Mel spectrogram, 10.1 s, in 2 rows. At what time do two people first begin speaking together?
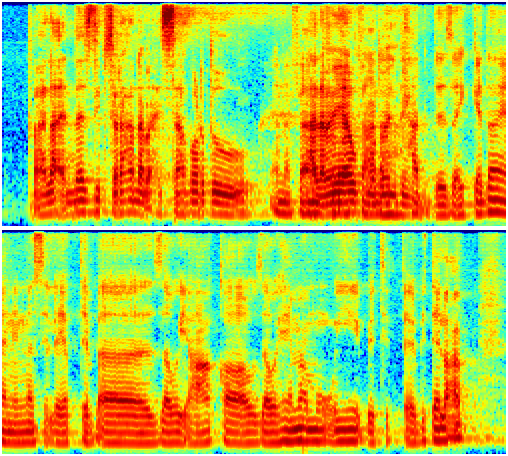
3 s

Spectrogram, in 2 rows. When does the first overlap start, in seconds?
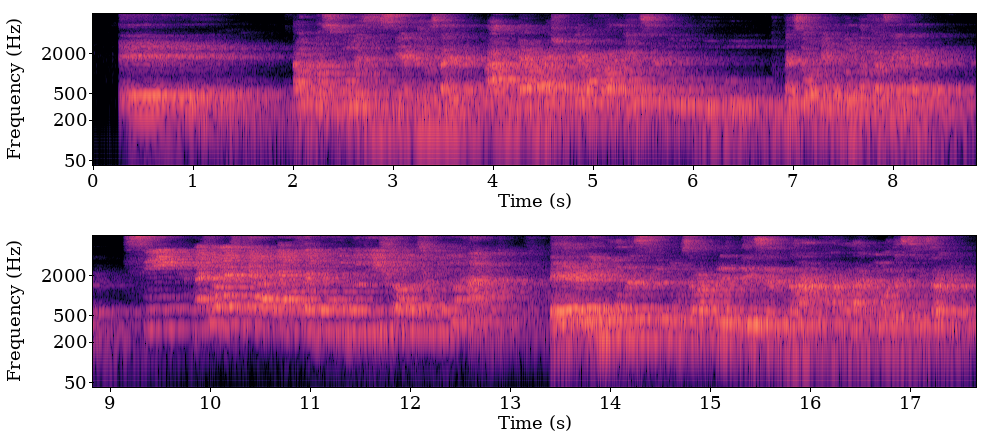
none

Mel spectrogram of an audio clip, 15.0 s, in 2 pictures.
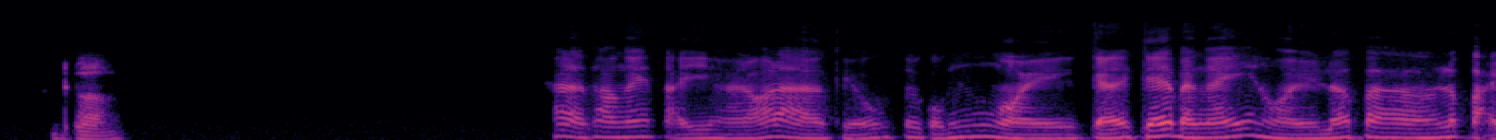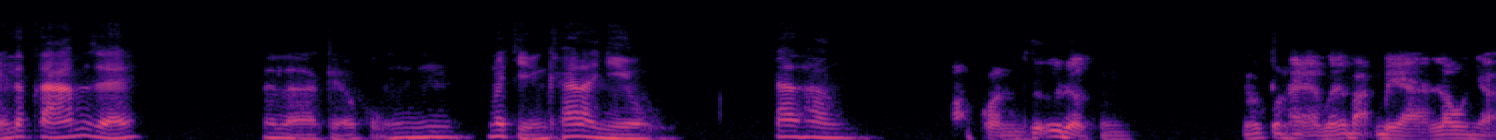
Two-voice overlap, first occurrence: none

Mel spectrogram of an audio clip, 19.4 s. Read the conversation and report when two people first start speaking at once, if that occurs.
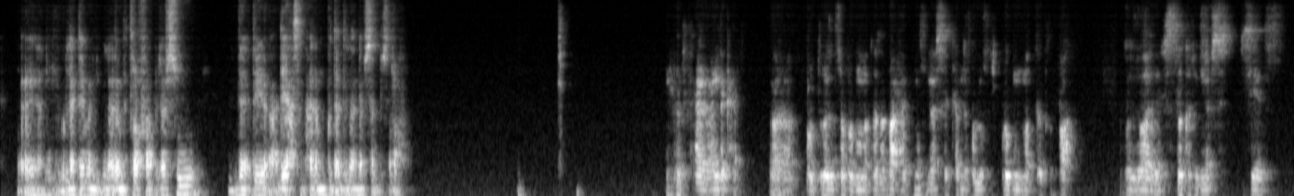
none

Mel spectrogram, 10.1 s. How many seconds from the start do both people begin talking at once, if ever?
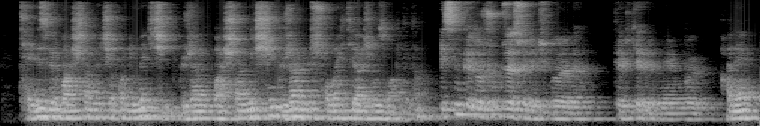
none

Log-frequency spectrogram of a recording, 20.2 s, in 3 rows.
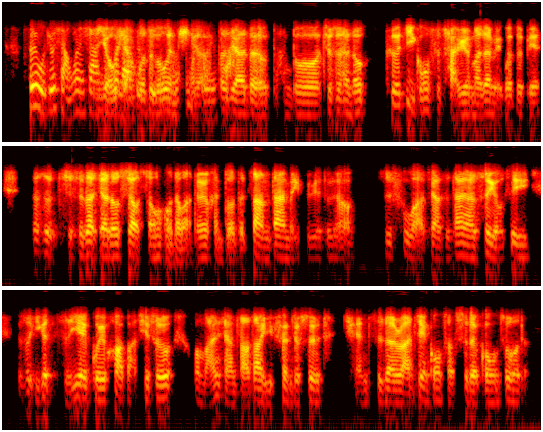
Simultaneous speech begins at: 1 s

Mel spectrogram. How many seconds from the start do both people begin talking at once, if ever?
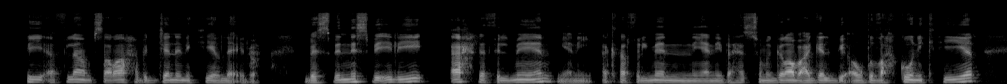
none

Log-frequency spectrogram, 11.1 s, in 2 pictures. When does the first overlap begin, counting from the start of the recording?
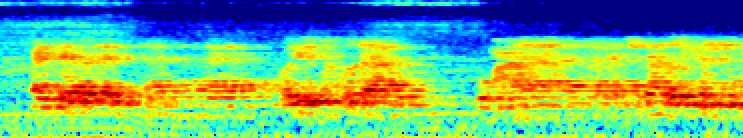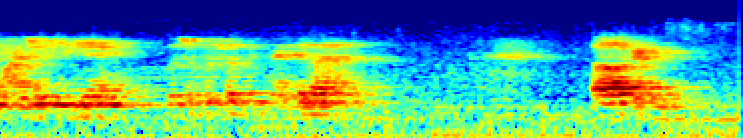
4 s

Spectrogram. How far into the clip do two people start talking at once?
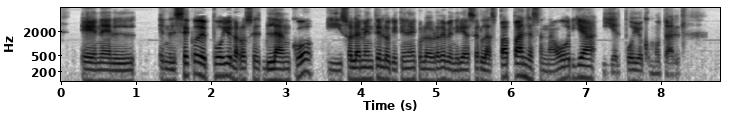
none

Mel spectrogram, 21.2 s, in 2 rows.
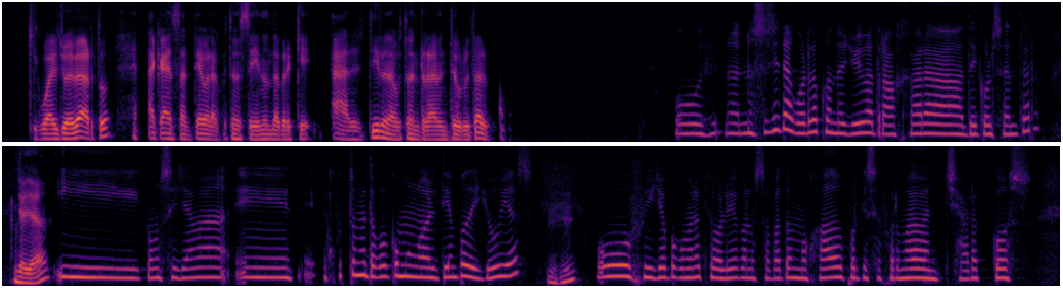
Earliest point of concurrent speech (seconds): none

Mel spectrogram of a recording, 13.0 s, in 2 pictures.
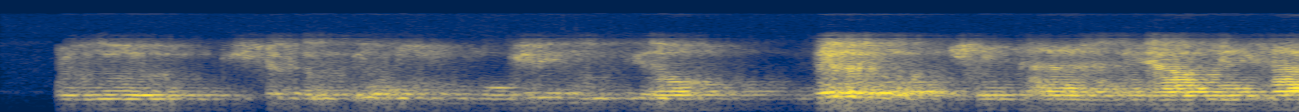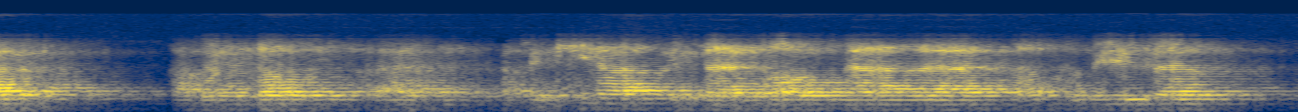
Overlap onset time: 5 s

